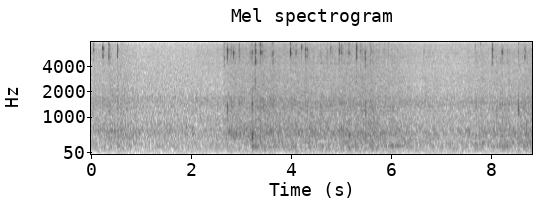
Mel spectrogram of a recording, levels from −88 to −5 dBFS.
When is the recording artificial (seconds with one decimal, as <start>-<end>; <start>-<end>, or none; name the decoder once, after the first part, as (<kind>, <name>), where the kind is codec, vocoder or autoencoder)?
0.0-0.4 (vocoder, Vocos); 2.1-8.8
